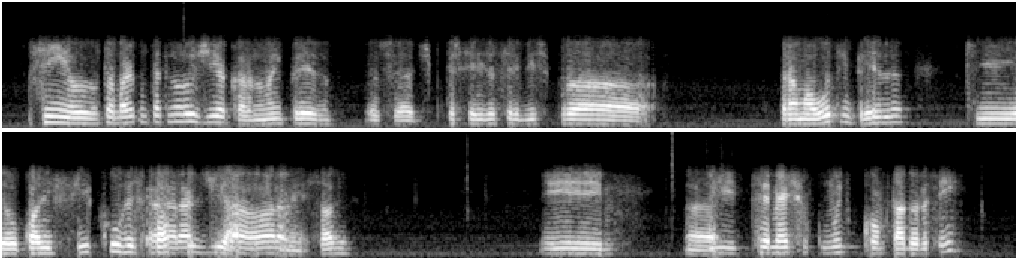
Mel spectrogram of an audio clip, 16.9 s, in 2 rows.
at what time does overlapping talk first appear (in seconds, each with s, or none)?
9.6 s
